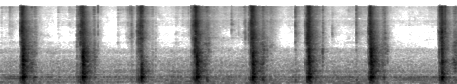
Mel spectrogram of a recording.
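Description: Chef's knife slicing a nopal cactus pad into long strips and striking the cutting board: eight sharp, evenly spaced chops, a little more than one a second.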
